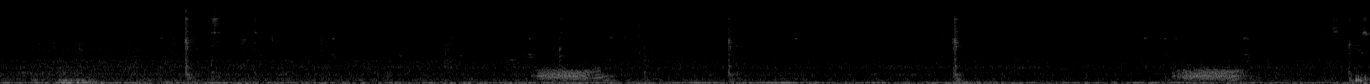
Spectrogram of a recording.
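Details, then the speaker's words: Adult's empty stomach rumbling (borborygmi) after skipping breakfast and lunch; two brief gurgling rumbles over low room hum and light tapping. "so you'll probably hear my stomach moaning for a while"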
